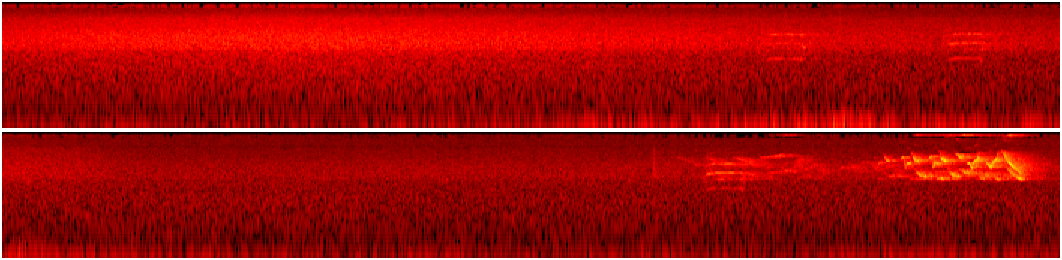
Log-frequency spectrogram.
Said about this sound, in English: This is a chestnut-sided warbler.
